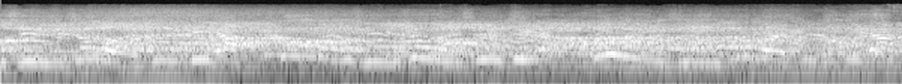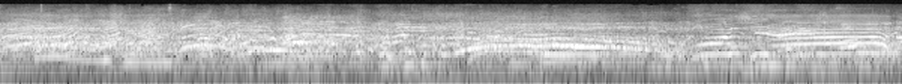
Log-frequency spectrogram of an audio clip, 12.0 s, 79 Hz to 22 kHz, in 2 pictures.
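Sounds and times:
people talking over each other: 0.0s - 12.0s.

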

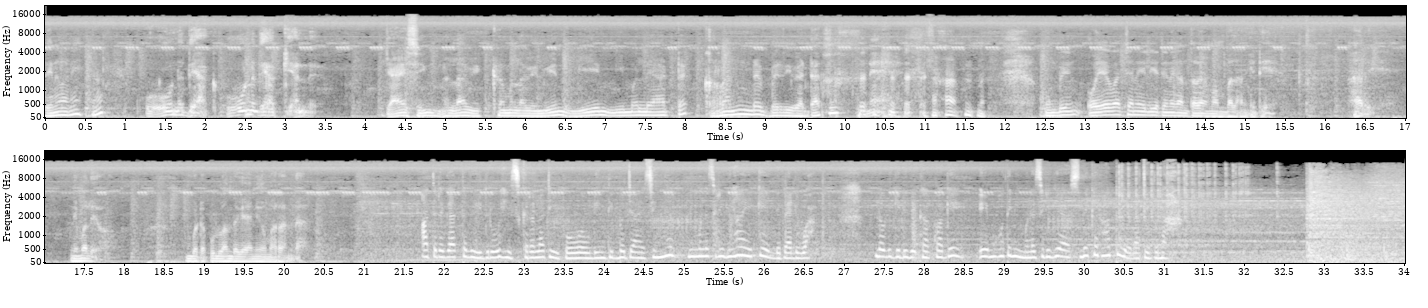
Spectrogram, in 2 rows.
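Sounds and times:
crickets chirping: 0.0s - 34.0s
loud sudden burst: 32.7s - 34.0s.

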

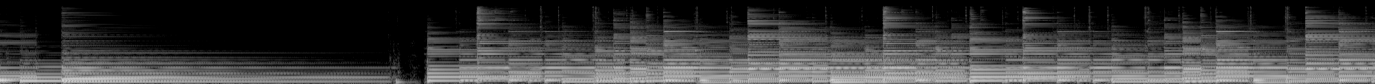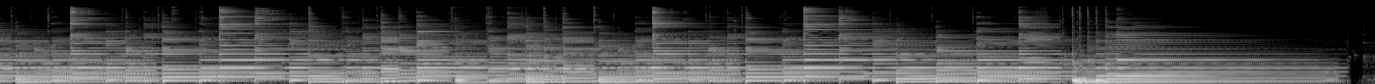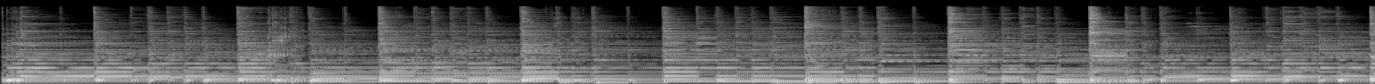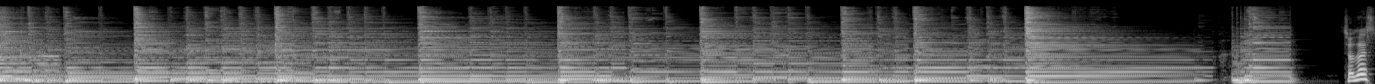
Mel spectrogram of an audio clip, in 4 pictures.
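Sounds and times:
acoustic guitar fingerpicked: 0.0s - 54.9s
acoustic guitar strummed: 0.0s - 55.0s.

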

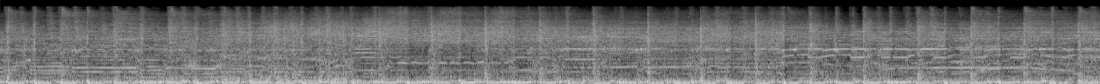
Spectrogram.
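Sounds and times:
double bass: 0.0s - 11.0s
drum kit: 0.0s - 11.0s
electric guitar held notes: 0.0s - 11.0s.

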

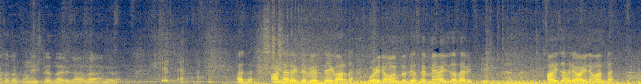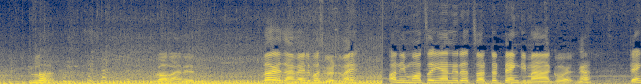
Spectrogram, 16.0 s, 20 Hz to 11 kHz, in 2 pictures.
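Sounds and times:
voices: 0.0s - 16.0s
motorcycle engine running: 3.4s - 12.9s.

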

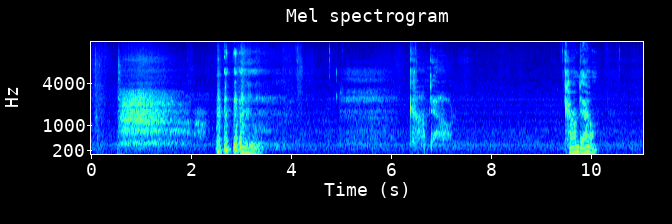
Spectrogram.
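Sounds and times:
sharp breathy bursts: 0.6s - 2.4s
man whispering: 6.3s - 7.4s.

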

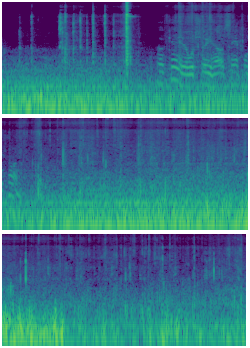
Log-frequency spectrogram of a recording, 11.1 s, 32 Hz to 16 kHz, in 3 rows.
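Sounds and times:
footsteps on gravel: 2.5s - 11.0s
wind buffeting microphone: 4.0s - 11.0s.

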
